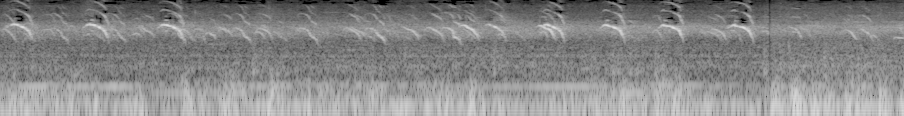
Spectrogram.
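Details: Black Cochin bantam chicks peeping: high, thin, downward-slurred peeps repeated roughly three times per second, with a low background hum throughout.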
